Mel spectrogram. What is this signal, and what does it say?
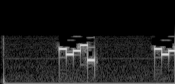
Five-tone selective call (ZVEI), heard as quick runs of five tones, tones of about 70 ms. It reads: 85702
